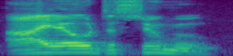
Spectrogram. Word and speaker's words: Ayo Dosunmu: I think it's Ayo Dosunmu is how you say it.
